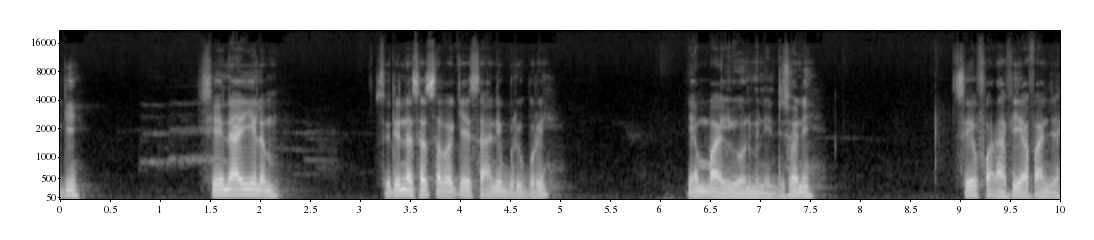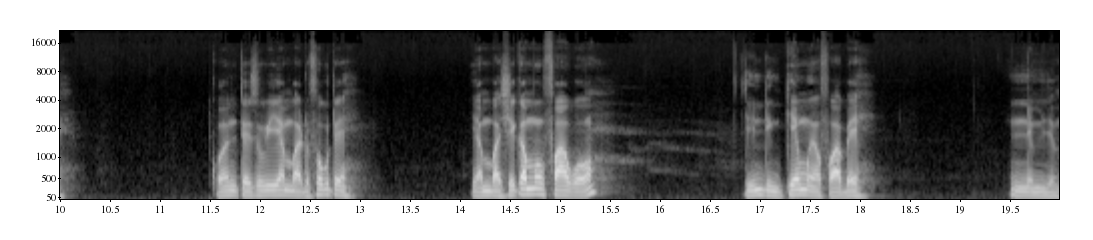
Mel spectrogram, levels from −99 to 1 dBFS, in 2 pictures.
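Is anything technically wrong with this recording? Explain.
No, I hear no technical faults in this recording.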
